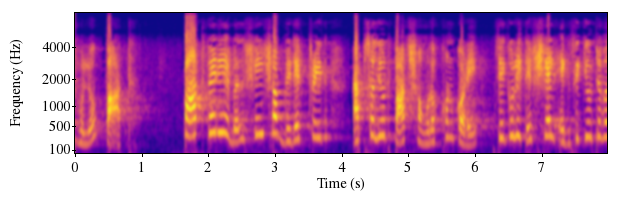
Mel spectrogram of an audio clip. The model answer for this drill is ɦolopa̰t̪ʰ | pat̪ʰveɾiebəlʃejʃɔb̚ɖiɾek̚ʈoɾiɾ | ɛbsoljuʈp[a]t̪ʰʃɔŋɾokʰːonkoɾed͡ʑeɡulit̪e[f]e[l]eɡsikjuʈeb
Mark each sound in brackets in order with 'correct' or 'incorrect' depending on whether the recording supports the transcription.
correct, incorrect, correct

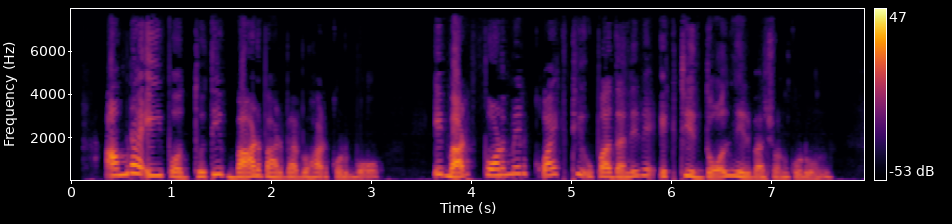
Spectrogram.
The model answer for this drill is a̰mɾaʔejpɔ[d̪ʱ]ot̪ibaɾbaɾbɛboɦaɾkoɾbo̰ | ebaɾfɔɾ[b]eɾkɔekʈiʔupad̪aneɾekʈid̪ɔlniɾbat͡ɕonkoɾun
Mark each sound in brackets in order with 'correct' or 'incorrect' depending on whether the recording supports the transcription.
incorrect, incorrect

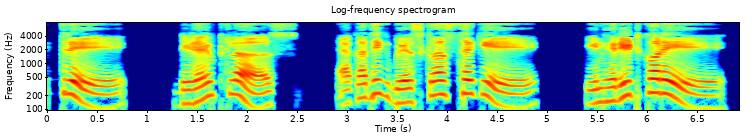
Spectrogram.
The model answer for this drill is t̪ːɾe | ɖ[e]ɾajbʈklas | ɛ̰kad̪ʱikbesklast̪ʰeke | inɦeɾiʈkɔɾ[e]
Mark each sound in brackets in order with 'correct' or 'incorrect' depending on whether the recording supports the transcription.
incorrect, correct

